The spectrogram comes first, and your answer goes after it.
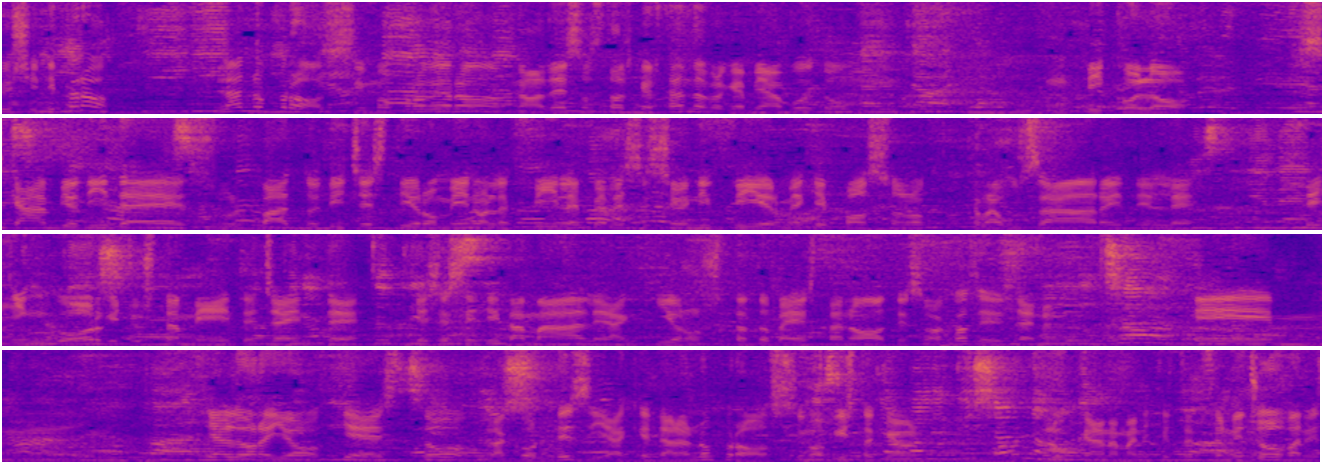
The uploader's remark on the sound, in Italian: Da Lucca Comics & Games 2012 la nostra intervista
